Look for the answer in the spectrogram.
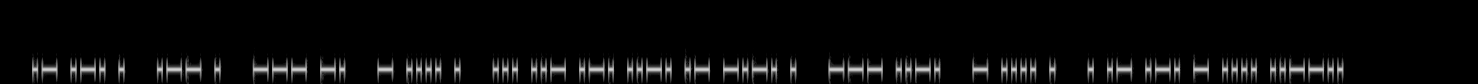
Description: Morse code, heard as a keyed tone, about 25 wpm, 700 Hz. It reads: ARE WE ON THE SURFACE OF THE EARTH?
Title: Sentences from Top 1000 Words - Review Part 3 - 25wpm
